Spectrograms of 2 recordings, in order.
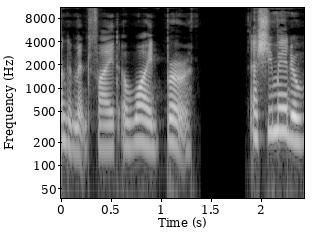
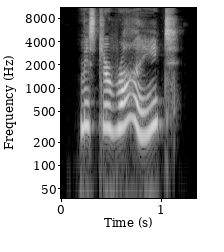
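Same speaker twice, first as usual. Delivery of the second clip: very high, whining, whiny protest tone; 9 semitones higher than usual. Athena protests to their boss Mr. Wright, whining. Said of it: "Athena whined".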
